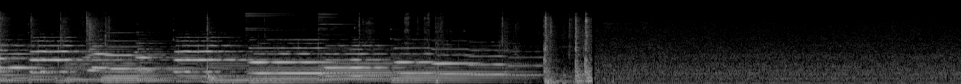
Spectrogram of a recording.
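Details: Brass-led instrumental music plays for about six seconds, then cuts to quiet background hiss with no animal voice.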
